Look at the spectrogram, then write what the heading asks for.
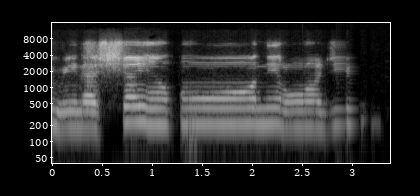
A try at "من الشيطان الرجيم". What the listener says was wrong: শাই বলার সময় শাই তো ইয়ার মাঝে তো নরম করতে হয়, তো এখানে যেন ধাক্কা না লাগে এইটা একটু খেয়াল রাখবেন।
